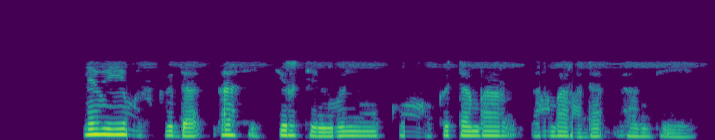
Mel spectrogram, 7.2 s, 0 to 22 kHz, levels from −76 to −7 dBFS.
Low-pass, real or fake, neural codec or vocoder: 3.6 kHz; real; none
